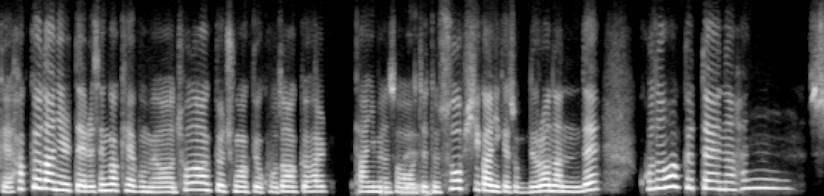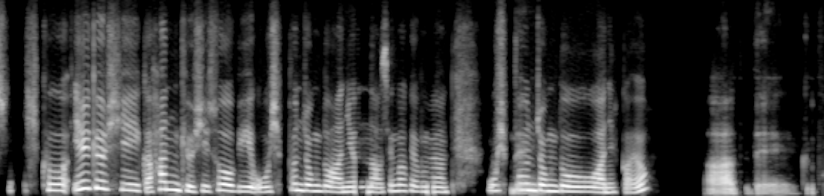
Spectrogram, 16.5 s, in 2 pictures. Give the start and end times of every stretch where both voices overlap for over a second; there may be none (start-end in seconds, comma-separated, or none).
none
